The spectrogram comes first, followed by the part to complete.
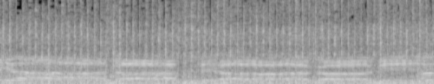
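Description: A motor boat's engine running with a steady rapid knocking pulse, under a voice in long, wavering pitched notes.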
